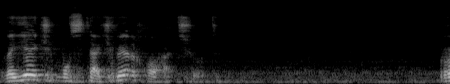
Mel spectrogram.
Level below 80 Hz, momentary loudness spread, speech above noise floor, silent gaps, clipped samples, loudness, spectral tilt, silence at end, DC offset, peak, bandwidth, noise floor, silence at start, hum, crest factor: -62 dBFS; 22 LU; 26 dB; none; under 0.1%; -27 LUFS; -5 dB/octave; 0 s; under 0.1%; -10 dBFS; 11.5 kHz; -52 dBFS; 0 s; none; 20 dB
